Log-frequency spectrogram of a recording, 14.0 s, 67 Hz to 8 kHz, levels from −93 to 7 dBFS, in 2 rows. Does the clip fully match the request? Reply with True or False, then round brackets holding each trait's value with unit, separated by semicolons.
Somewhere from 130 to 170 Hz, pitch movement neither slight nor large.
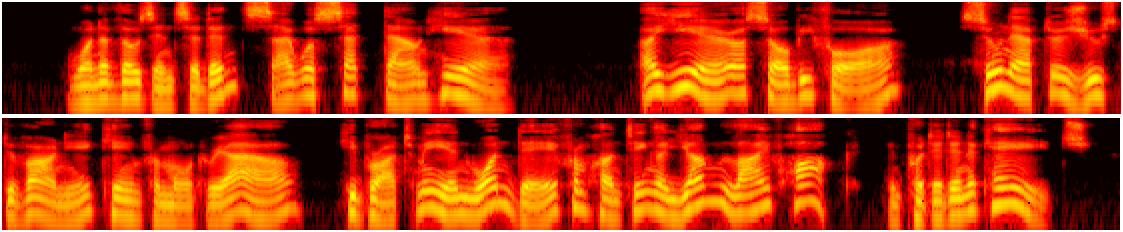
False (140 Hz; 6.3 semitones)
